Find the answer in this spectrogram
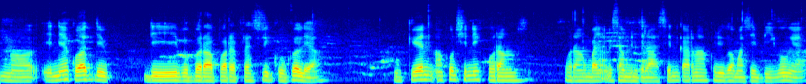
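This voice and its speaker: A soft-spoken man at a very fast pace, monotone and flat in intonation, with noticeable background noise. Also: medium pitch for a man. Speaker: YouTuber and student teaching coding. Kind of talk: tutorial. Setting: home recording. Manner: casual. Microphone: quiet voice level.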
